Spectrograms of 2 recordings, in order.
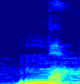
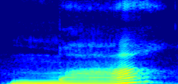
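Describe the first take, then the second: First: The pitch falls and then rises again. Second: The pitch rises from low to high. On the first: "on descend puis on remonte" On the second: "il part du bas vers le haut"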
